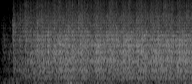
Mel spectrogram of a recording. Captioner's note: applause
